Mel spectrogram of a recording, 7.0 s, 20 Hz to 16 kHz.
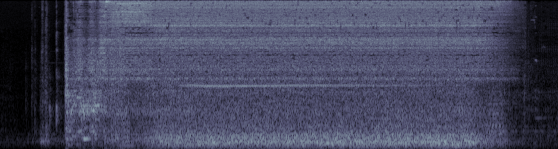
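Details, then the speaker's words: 1988 Chevy Silverado half-ton towed in for crank no-start, after installing a used ignition module: brief crank then immediate catch into steady even run with no misses; normal start and idle. "Well, that's a good sound."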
